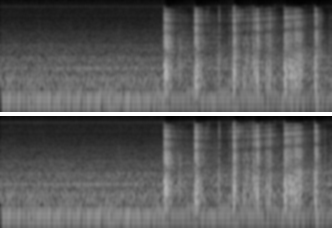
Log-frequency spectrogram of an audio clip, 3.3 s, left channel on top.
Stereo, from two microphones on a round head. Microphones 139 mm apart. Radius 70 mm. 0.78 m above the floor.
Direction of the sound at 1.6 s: 5° right (ahead or behind).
